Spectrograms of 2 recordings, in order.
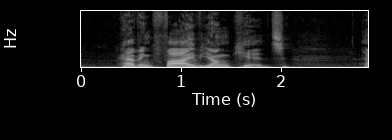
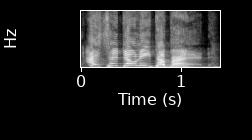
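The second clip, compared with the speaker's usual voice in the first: much higher, much louder full shout; 19 dB louder than usual. Acted. Dad blowing up at crying kid about bread, full shout. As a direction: scream it across the restaurant. Dad's final blow-up.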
